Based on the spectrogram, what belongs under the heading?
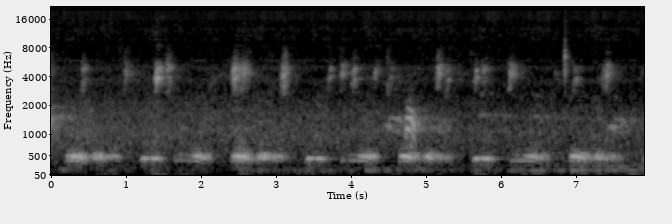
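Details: Park birds at Osaka Castle, recorded with noise reduction on a quiet day without visitors: a regular series of low, throaty paired coos throughout, accompanied by scattered high-pitched chirps and one brief mid-pitched whistle.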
